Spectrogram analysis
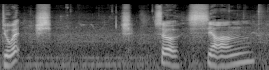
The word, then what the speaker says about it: xiang: In Chinese, the X sound is pronounced like a sh, sh. So like xiang or xi or xiong.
